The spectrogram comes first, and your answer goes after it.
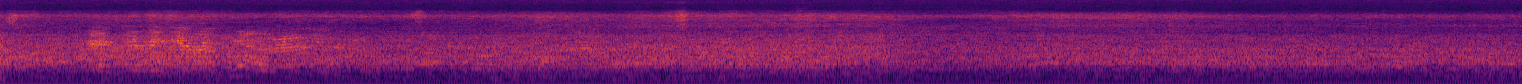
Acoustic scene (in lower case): street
